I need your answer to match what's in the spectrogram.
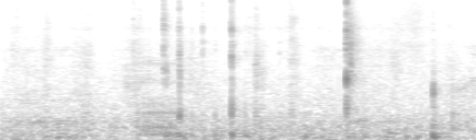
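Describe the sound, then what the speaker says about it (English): Typing on a computer keyboard, a quick irregular run of sharp, close key clicks with a few louder strokes, heard on its own with no talk. "y'all can literally go over to Amazon and y'all, we just gonna type cookbooks, right?"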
